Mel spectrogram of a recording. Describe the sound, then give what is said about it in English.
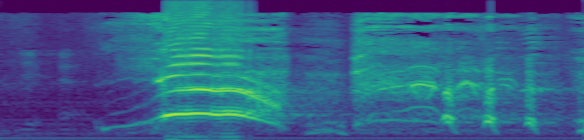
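A man lets out one loud, sustained yell that swells and falls over about a second, followed by a string of shorter, choppier vocal bursts. “That was a very modest yell.”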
